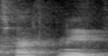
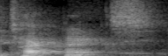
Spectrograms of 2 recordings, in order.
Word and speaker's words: Technics: technique or technique yeah gracie tech is not technique it's spelt technic gracie technics technics jiu jitsu gracie technics jiu jitsu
